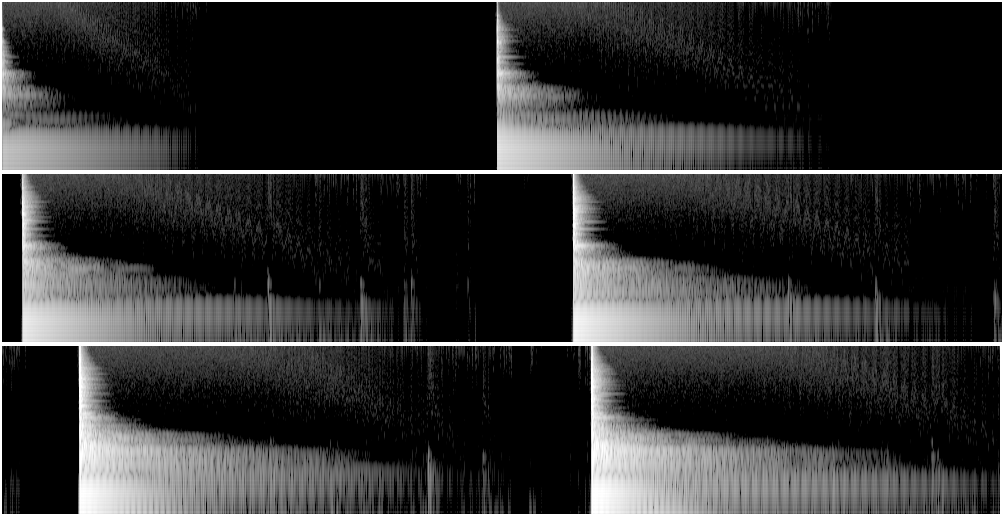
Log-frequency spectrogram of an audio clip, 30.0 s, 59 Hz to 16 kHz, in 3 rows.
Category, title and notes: Music > Solo percussion
med low tom-rimshot velocity build oneshot sequence 12 inch Sonor Force 3007 Maple Rack
acoustic, beat, drum, drumkit, drums, flam, kit, loop, maple, Medium-Tom, med-tom, oneshot, perc, percussion, quality, real, realdrum, recording, roll, Tom, tomdrum, toms, wood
